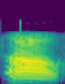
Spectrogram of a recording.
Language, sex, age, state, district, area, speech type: Bodo, male, 60+, Assam, Kokrajhar, rural, conversation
